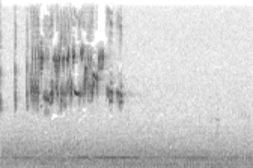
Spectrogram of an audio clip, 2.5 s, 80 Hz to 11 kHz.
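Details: A corn bunting at NSG Rheindürkheimer Spieß nature reserve, Worms, Germany, on 23 May 2022 at 19:00 gives one dry, high, jangling burst of about a second, like shaken keys, over a faint steady hum.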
